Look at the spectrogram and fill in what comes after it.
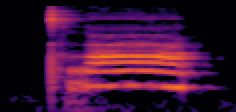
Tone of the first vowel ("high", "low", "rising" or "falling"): falling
